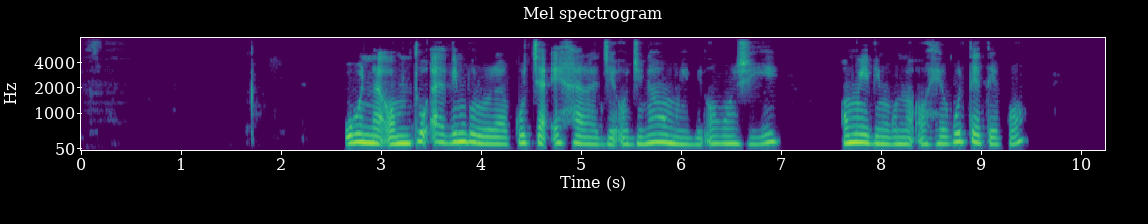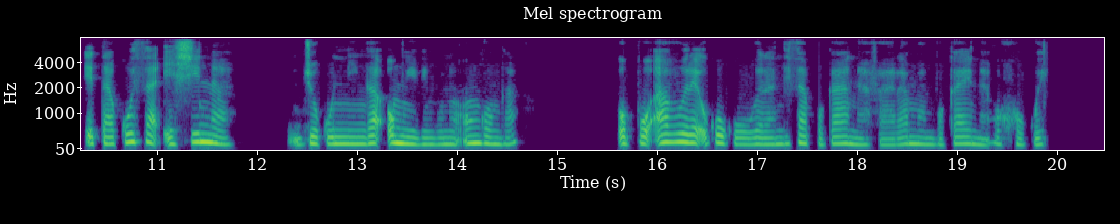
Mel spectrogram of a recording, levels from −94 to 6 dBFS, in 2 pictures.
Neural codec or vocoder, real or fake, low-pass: none; real; 7.2 kHz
